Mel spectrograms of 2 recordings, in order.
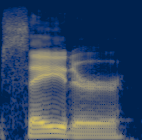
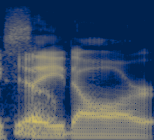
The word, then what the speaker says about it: Sader: And so when people try to call me by my first name, Sader, they'll say Sadar or Sador.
